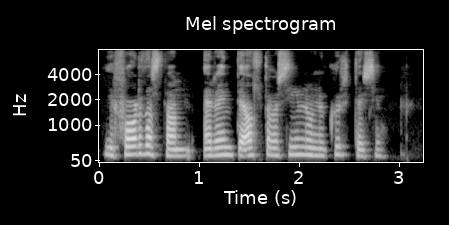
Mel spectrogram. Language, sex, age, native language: Icelandic, male, 13, Icelandic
